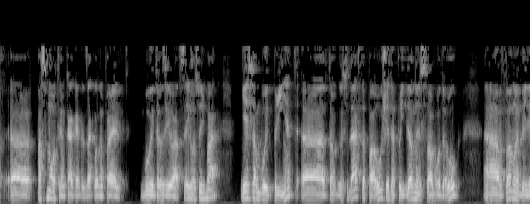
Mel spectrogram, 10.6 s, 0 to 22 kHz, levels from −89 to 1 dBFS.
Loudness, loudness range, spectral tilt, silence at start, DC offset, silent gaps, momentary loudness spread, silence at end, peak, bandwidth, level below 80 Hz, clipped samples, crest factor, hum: -20 LUFS; 1 LU; -5.5 dB/octave; 0 s; under 0.1%; none; 5 LU; 0 s; -8 dBFS; 8.8 kHz; -56 dBFS; under 0.1%; 12 dB; none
